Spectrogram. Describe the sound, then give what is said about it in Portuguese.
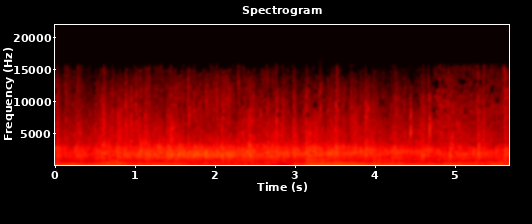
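An audience applauds Jesus steadily, a dense wash of clapping that holds at an even level throughout, with sustained low organ or keyboard tones shifting underneath. “Aplauda Jesus.”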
